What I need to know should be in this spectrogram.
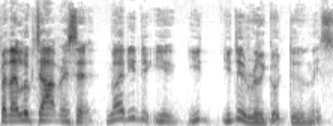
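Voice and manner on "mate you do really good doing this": put-on New Zealand accent, much slower pace. Retelling what the sponsor's main guy told him, in a put-on Kiwi accent. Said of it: "Why do you always go to a Kiwi accent".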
